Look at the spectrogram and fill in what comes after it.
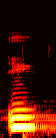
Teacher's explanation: character e is its pronunciations to be more exact it's tones when e is used as a numeral in sequence such as when you're counting it is the first first flat tone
